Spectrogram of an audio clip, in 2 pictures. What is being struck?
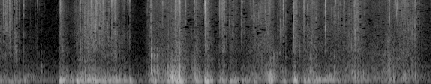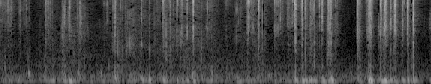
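Fabric handbag covered in sequins and beads.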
